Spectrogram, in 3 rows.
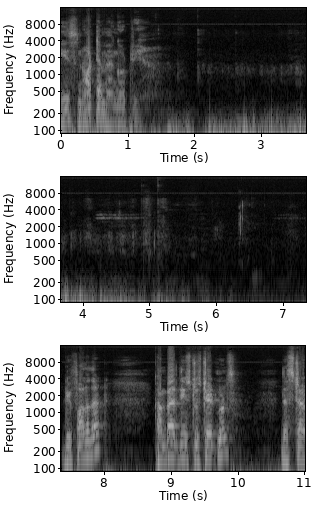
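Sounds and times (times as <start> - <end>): breath blowing on a microphone: 1.2 - 6.1.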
